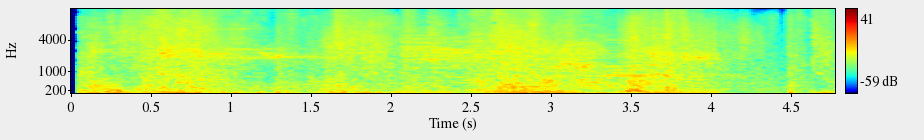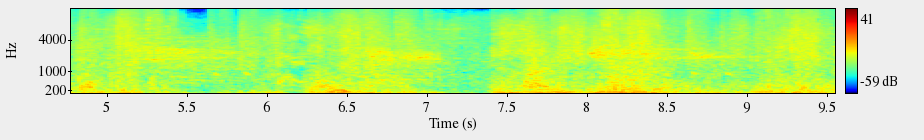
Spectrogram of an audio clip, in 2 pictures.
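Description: Game characters clash with magic and weapon sound effects.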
